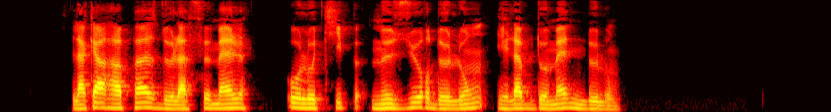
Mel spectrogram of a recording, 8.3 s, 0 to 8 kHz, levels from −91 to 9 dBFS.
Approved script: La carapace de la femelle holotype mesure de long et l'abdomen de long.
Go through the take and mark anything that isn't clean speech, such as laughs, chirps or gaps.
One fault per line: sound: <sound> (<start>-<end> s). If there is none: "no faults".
no faults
